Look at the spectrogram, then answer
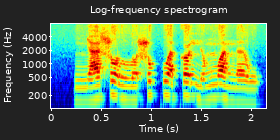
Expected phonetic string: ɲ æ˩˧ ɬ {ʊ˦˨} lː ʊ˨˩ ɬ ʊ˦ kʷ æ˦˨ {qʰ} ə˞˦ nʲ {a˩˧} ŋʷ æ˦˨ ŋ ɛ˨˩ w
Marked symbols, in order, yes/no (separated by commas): yes, no, no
